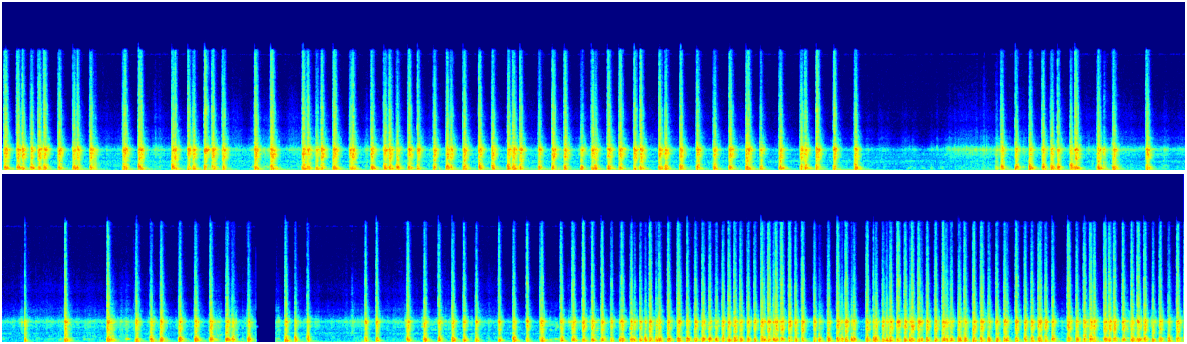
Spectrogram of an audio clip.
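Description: Party balloons popping in rapid succession, many sharp pops a second, with a brief lull about nine seconds in.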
